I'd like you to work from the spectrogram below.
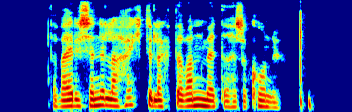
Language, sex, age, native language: Icelandic, female, 20-29, Icelandic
